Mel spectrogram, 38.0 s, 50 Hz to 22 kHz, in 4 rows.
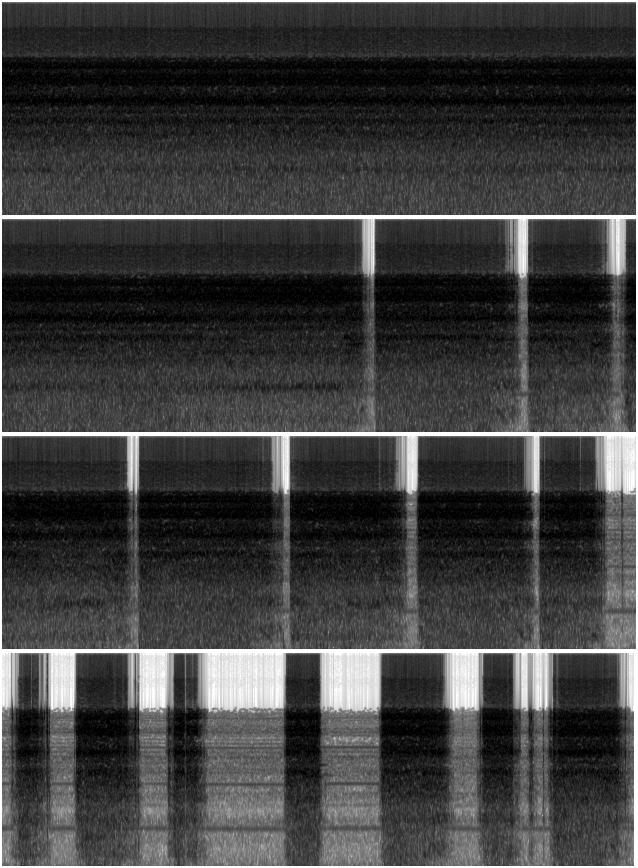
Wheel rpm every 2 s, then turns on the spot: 230, 230, 240, 220, 230, 220, 210, 130, 130, 150, 130, 120, 120, 110, 40, 30, 30, 60, 70.
26-28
